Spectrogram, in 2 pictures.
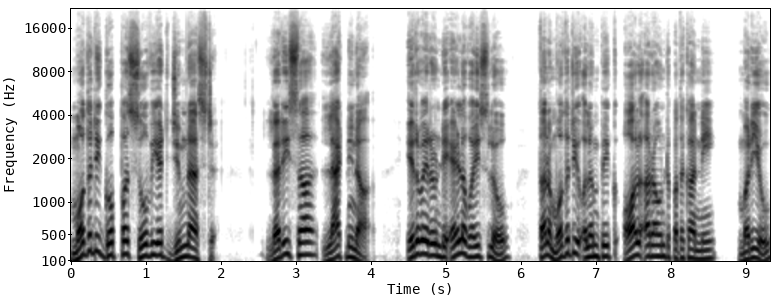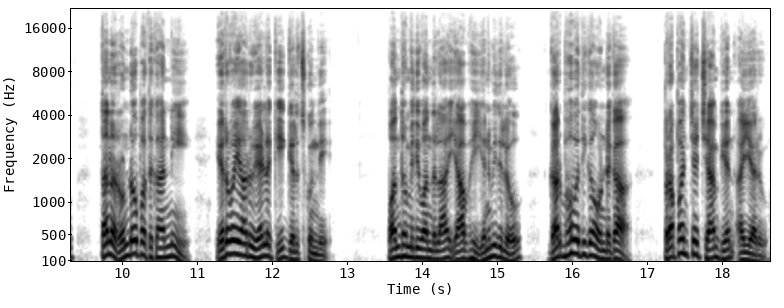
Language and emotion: Telugu, neutral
